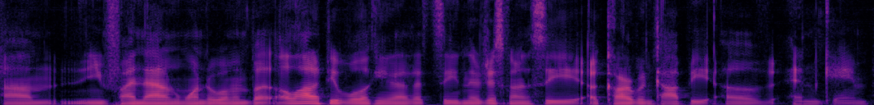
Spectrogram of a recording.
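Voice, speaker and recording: A man giving a casual, halting film review in a soothing voice, with frequent pauses and restarts. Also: lowish voice, flat delivery, clear, resonant tone, narrow, tinny audio. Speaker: movie reviewer.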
